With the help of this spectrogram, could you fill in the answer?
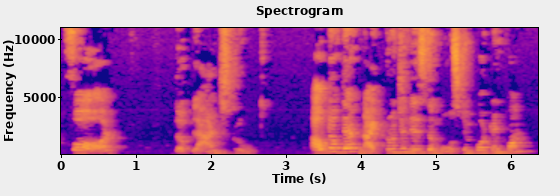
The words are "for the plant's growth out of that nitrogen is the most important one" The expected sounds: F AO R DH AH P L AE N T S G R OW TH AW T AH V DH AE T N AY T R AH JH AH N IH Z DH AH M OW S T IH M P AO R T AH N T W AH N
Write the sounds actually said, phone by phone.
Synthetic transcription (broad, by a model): F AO R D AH P L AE N T S G R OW T AW T AH V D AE T N AY T R AH JH AH N IH Z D AH M OW S T IH M P AO R T AH N T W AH N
